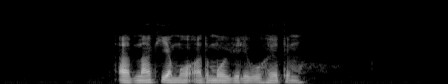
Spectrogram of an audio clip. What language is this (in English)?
Belarusian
